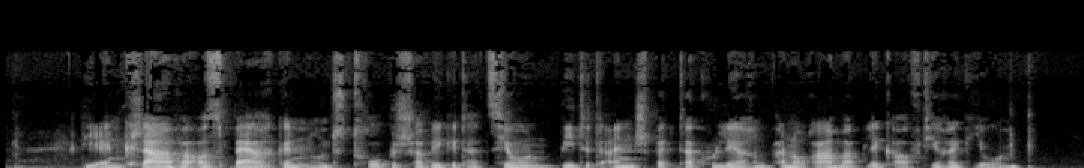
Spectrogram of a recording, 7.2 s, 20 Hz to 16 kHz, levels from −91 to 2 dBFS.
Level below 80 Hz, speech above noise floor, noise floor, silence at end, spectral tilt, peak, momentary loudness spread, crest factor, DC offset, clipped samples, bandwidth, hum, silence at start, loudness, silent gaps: -46 dBFS; 22 dB; -49 dBFS; 0.35 s; -5.5 dB/octave; -2 dBFS; 11 LU; 24 dB; under 0.1%; under 0.1%; 11.5 kHz; none; 0.1 s; -27 LUFS; none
